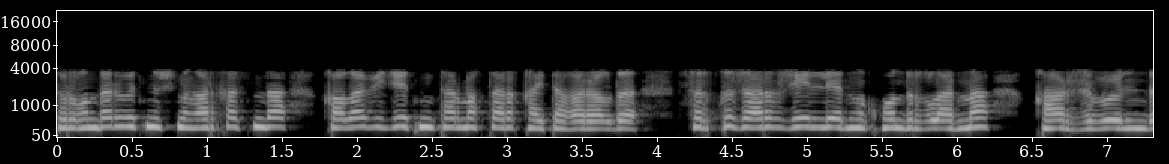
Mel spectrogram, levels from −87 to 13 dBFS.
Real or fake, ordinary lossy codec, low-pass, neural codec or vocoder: real; none; 3.6 kHz; none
